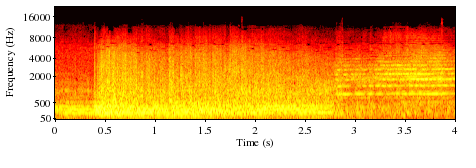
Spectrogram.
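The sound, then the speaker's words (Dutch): A sudden loud blast opens into a dense, sustained roar of German artillery fire and bomb explosions shelling Stalingrad during the Second World War, then settles into a steadier rumble with a faint high whine. No voices. “Die bestoken Stalingrad met artillerievuur, maar het levert ze niets op. Duitse kanonnen, Duitse bommen, beukten de stad tot puin.”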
